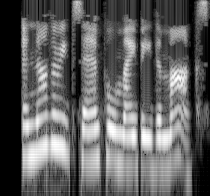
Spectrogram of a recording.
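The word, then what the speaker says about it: Muxe: Another example may be the Mux, pronounced Mu, found in the state of Oaxaca, in southern Mexico.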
